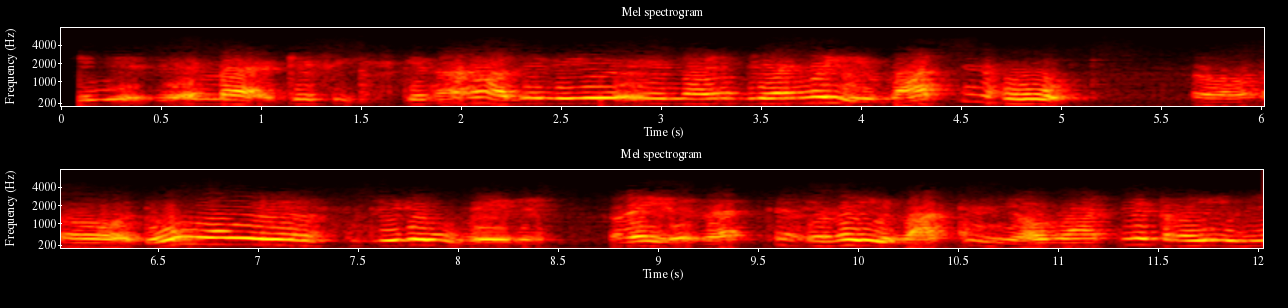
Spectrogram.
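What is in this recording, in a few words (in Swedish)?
Hulterstad Öland, dialekter; Folkminnen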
